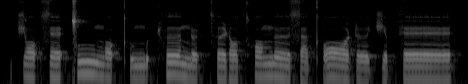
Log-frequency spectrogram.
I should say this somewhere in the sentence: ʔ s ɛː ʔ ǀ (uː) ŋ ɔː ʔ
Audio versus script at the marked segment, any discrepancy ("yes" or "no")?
no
